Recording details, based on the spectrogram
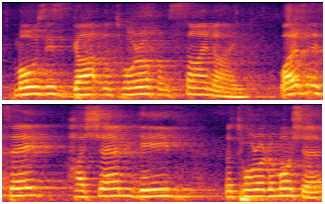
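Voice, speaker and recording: A high-pitched man with fairly even intonation, heard through audible room echo. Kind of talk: extemporaneous speech to an audience. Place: hall. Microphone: handheld.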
